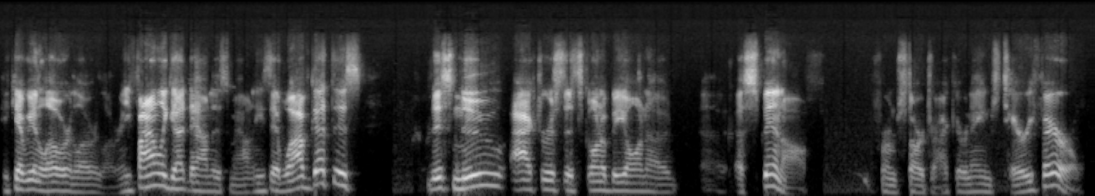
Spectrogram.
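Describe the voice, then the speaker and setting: A middle-aged man hosting a podcast, chatting and telling stories in an excitable, effusive way, repeating phrases for emphasis. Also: mid-range voice, a little fast, no echo. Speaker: podcast host interviewing a guest. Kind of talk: casual chat, storytelling.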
